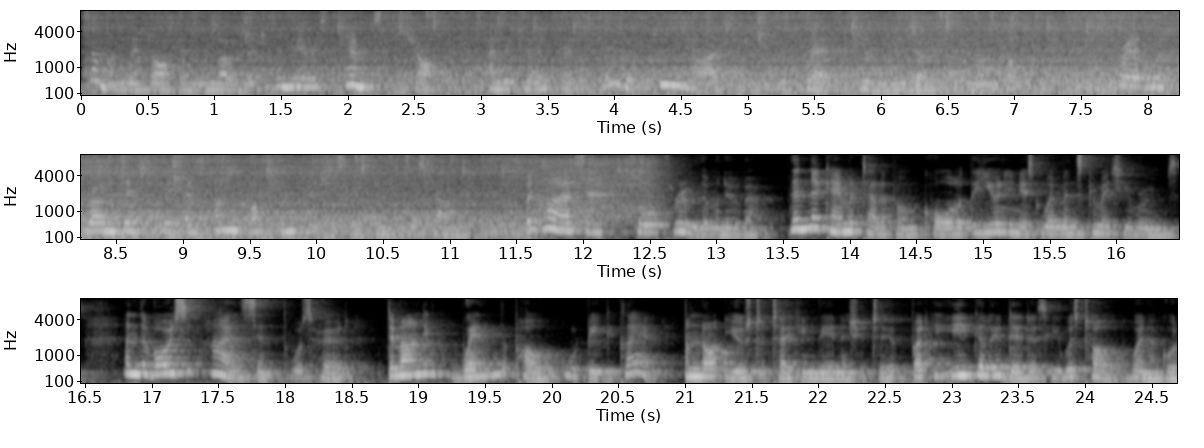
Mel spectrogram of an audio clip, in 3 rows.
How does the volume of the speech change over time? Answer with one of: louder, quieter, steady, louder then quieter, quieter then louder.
steady.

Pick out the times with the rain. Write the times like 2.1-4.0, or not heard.
0.0-12.6.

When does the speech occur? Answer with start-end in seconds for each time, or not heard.
0.0-24.6.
